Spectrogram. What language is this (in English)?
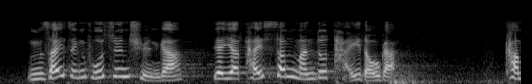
Cantonese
